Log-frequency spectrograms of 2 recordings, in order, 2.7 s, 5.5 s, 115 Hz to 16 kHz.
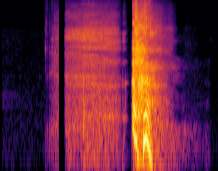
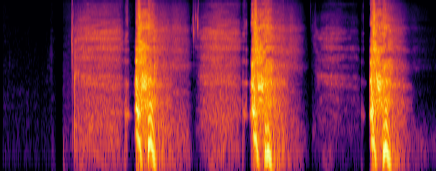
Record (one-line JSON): {"cough_length": "2.7 s", "cough_amplitude": 32768, "cough_signal_mean_std_ratio": 0.3, "three_cough_length": "5.5 s", "three_cough_amplitude": 32768, "three_cough_signal_mean_std_ratio": 0.36, "survey_phase": "beta (2021-08-13 to 2022-03-07)", "age": "18-44", "gender": "Male", "wearing_mask": "No", "symptom_none": true, "smoker_status": "Never smoked", "respiratory_condition_asthma": false, "respiratory_condition_other": false, "recruitment_source": "REACT", "submission_delay": "1 day", "covid_test_result": "Negative", "covid_test_method": "RT-qPCR", "influenza_a_test_result": "Negative", "influenza_b_test_result": "Negative"}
